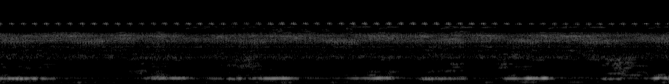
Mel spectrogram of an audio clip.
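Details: Insect chorus recorded near home, a shrill continuous pulsed trill held at one high pitch over a broad hiss, with low droning bursts repeating every second or so.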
